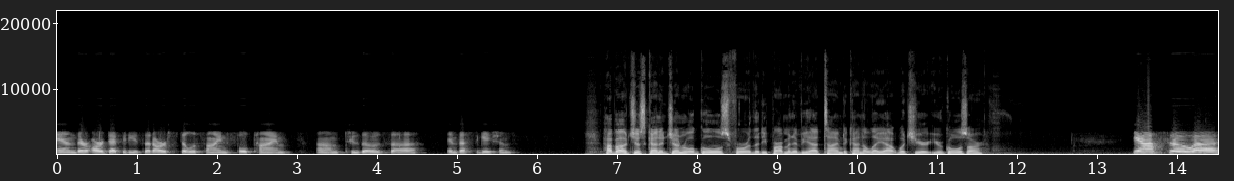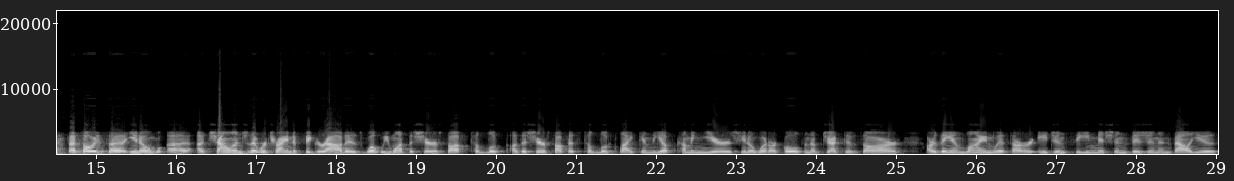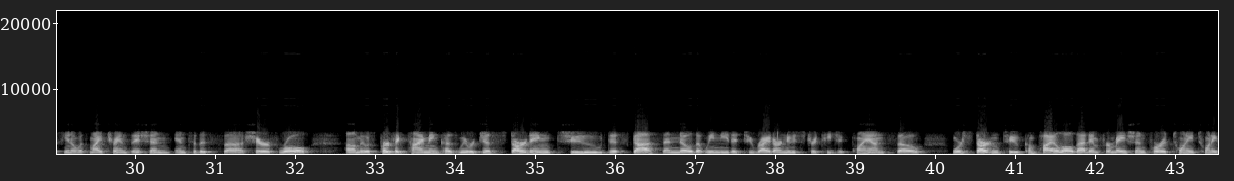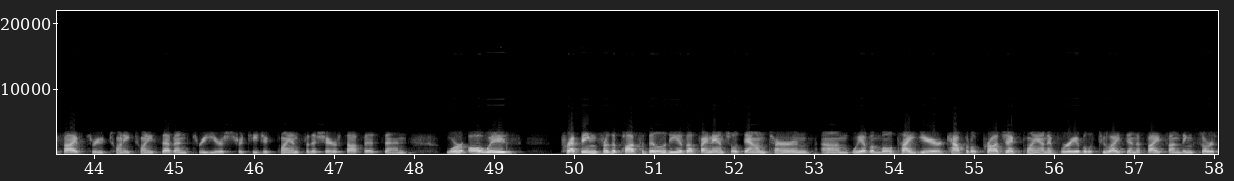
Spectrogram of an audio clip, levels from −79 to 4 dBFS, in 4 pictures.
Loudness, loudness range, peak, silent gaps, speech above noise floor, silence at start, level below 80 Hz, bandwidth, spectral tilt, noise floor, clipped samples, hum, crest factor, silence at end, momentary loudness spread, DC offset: -20 LUFS; 8 LU; -2 dBFS; none; 45 dB; 0 s; -62 dBFS; 13 kHz; -5 dB/octave; -65 dBFS; under 0.1%; none; 20 dB; 0 s; 11 LU; under 0.1%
